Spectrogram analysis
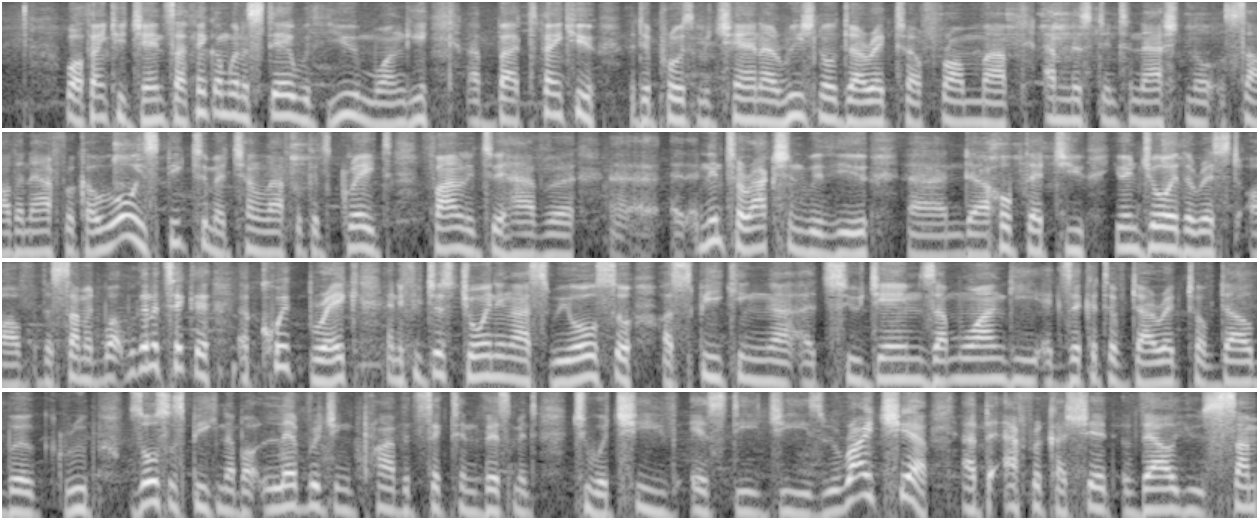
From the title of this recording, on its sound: Africa Shared Value Summit (Outside Broadcast)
